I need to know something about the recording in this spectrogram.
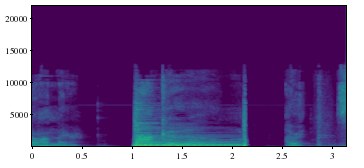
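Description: An acoustic guitar strums a chord.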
